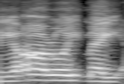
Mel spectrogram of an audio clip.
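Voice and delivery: loud, high call across the crowd. Retold or imitated. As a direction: shout the greeting over to him. Retells calling out to man.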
